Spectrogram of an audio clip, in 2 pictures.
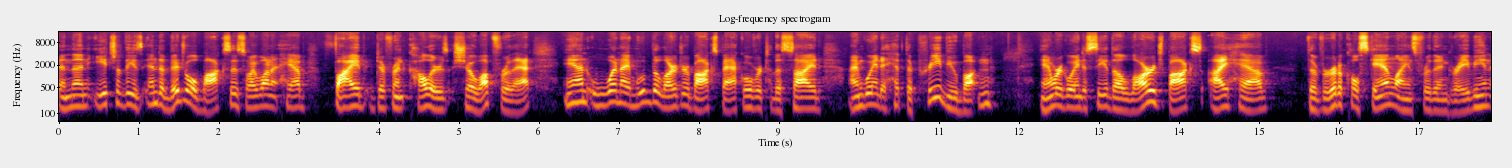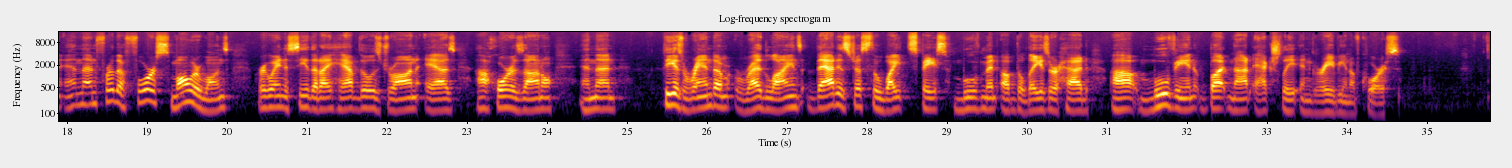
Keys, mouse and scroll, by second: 4.9 click, 6.3-8.8 drag, 11.1 click, 13.5 scroll up 2, 14.2-14.5 scroll up 2, 16.4-17.4 scroll down 6, 18.0 middle click, 18.0 scroll down 1, 18.6-20.0 scroll up 8, 26.8-27.7 scroll down 4, 34.8 click.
